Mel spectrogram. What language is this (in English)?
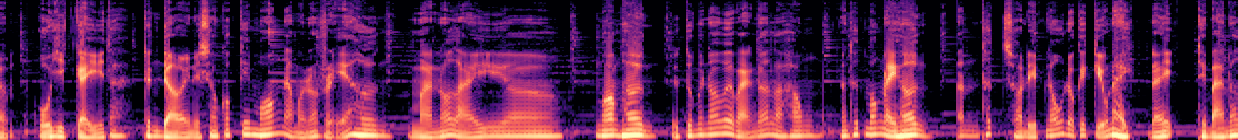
Vietnamese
